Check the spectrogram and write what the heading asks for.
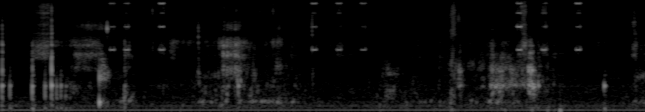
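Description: Short, high electronic beeps in three quick runs of three or four, amid faint rustling and small clicks of handling, over a faint steady low hum.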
